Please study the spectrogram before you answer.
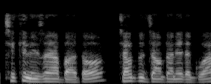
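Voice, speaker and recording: Rapid formal young man MC. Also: mid-range voice, fairly bright tone, low-quality recording. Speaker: event MC. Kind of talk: formal event greeting.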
